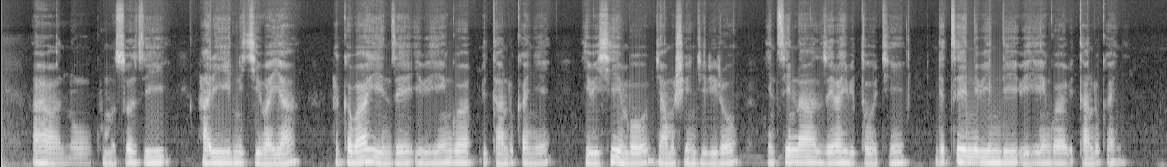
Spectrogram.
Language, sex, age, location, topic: Kinyarwanda, male, 25-35, Huye, agriculture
